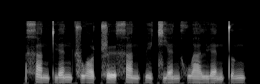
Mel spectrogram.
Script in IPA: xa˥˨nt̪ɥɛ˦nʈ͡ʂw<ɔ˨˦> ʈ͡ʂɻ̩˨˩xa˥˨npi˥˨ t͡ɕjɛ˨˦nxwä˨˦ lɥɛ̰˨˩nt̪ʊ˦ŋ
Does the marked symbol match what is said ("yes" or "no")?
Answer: yes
